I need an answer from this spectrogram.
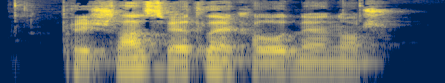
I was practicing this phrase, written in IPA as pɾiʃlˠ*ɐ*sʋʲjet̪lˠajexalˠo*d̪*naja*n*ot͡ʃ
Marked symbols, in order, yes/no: no, yes, yes

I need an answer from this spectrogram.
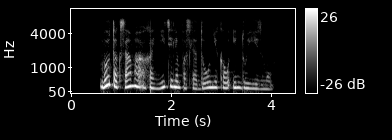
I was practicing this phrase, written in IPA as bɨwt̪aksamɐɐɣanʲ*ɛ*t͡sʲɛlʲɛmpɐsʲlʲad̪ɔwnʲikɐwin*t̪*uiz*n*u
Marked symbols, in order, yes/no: no, no, no

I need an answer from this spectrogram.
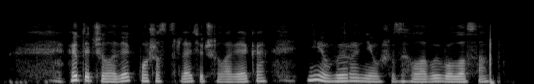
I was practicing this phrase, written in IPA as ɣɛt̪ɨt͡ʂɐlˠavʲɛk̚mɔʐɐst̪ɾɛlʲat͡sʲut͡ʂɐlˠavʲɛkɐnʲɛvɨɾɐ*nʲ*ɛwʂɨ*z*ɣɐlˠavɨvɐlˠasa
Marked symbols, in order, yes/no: yes, yes

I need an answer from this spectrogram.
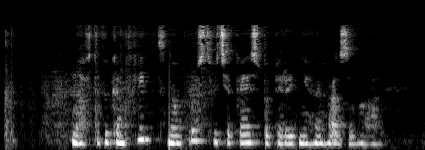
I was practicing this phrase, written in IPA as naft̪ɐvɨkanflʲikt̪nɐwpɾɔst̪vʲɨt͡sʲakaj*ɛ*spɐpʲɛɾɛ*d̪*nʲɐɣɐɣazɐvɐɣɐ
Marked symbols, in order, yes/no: yes, yes

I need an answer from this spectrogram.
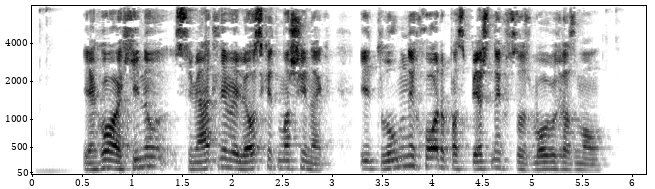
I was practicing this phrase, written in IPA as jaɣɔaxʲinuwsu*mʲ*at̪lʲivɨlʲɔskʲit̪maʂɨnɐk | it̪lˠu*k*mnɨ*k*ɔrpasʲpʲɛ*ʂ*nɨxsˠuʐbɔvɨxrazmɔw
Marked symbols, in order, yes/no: yes, no, no, yes

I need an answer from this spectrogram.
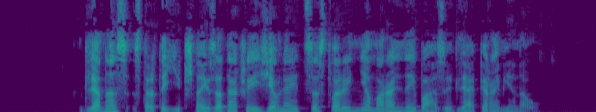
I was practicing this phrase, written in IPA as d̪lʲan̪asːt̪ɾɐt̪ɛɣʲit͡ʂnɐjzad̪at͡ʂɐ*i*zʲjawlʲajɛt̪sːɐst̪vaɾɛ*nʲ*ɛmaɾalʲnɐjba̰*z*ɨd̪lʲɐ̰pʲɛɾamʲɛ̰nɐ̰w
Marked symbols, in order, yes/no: no, no, yes

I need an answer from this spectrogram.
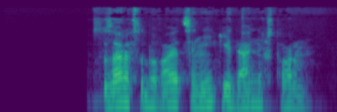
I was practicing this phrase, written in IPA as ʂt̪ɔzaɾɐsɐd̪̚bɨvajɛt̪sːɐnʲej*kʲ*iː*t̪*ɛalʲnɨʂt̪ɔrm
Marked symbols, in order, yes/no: yes, no

